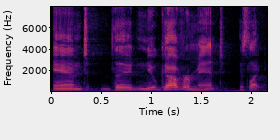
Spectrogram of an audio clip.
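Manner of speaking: ordinary delivery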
